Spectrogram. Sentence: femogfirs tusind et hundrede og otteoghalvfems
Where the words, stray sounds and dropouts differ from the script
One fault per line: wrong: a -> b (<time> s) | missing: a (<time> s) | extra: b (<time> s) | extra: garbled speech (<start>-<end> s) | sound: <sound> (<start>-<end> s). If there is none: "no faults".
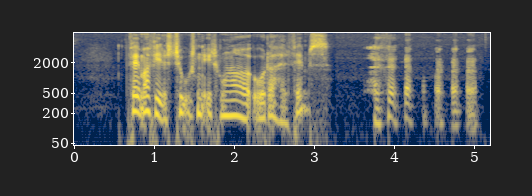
sound: laugh (3.6-5.1 s)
